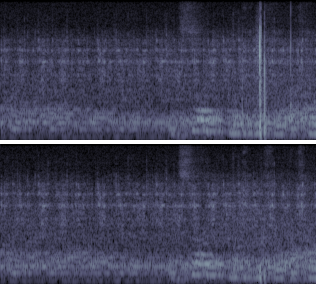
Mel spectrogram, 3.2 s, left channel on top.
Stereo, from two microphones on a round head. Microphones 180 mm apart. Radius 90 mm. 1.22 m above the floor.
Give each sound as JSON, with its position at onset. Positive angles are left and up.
{"t": 1.7, "sound": "a man speaking", "side_deg": -30, "distance_m": 9.5}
